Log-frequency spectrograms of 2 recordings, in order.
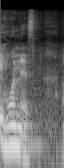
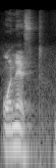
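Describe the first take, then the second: First: हॉनेस्ट with an audible H at the start; sounded H. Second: ऑनेस्ट with the H silent. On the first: Teacher showing what not to say, हॉनेस्ट with sounded H. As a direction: wrongly voice the H in हॉनेस्ट. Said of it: "हॉनेस्ट तो होता नहीं है ना". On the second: Teacher showing how the word sounds, ऑनेस्ट with silent H. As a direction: start ऑनेस्ट straight on the O vowel. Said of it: "हम sound क्या produce कर रहे हैं?". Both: Shown as a demonstration.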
